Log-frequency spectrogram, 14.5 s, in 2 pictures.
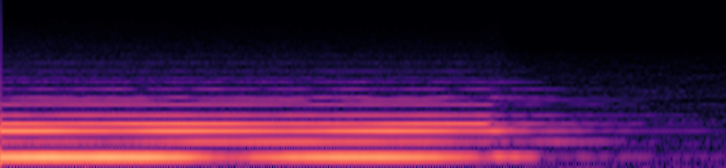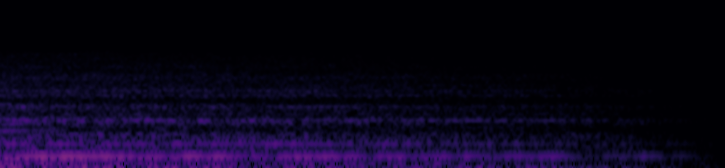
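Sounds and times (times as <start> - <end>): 
organ playing: 0.0 - 5.9.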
